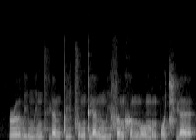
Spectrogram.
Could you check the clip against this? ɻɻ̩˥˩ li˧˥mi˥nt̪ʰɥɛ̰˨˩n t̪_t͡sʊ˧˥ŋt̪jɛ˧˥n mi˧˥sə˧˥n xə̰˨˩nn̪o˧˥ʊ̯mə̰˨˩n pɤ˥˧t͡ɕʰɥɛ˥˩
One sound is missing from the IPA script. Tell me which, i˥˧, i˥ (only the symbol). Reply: i˥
